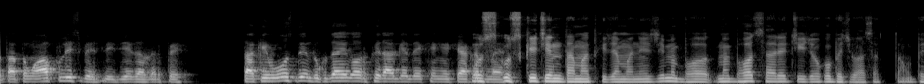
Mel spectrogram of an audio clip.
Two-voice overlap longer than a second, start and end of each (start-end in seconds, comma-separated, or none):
none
